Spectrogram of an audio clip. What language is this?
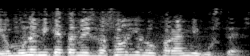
Catalan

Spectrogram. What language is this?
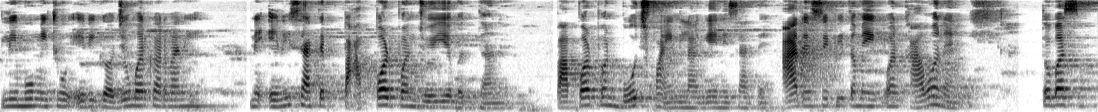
Gujarati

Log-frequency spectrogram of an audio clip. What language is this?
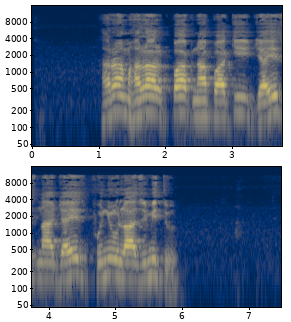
Bateri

